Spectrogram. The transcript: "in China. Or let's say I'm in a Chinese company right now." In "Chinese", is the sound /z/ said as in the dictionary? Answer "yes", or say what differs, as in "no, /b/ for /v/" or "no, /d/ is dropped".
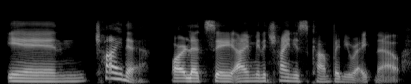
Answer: no, /s/ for /z/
